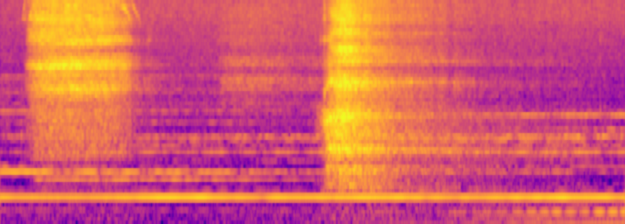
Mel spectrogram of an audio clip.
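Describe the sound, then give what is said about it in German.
Slow, deep breathing during a guided relaxation exercise: two long, airy breaths, the second fuller and longer than the first, each heard alone against a quiet, steady background. “Nimmst drei tiefe Atemzüge.”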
